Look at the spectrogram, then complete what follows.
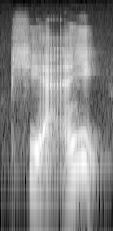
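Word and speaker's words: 便宜: 便宜 neutral tone 便宜 So expensive 贵 cheap 便宜 Okay, so which one is 贵 Which one is 便宜 Which one?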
